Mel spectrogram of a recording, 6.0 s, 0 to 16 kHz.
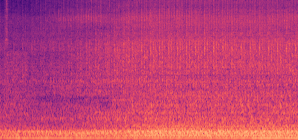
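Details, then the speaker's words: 1949 Chevy FleetLine 216 cu in engine at idle after PCV install and exhaust leak repair: steady light ticking near four a second, slightly louder as it settles; owner suspects valve train needing valve job, possibly water pump. "Sounds like it may need a valve job. My water pump also may be not happy. It's a little ticky under here, but not bad."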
